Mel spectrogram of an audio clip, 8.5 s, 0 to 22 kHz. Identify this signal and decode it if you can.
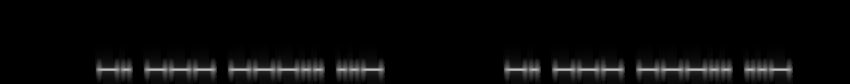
Morse code, heard as a keyed tone, about 20 wpm, 700 Hz. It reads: NO8U NO8U
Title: USA Call Signs - 4 Characters - Repeated 3x - 20wpm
